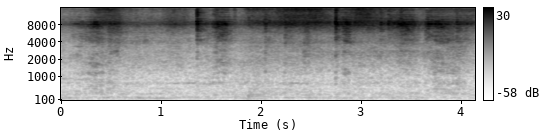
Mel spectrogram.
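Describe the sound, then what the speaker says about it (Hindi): Finely chopped tomato frying lightly in a pan with garlic paste and ginger powder for dhaba-style chana dal, a steady close sizzle with occasional stirring clinks and scrapes, no voices. "टमाटर को हल्का सा फ्राई कर लेंगे।"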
